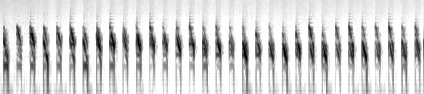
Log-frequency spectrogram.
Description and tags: Created with a miniKorg for the Dutch Holly song Outlaw (Makin' the Scene)
psychedelic, arpeggiator, arp, chirp, synthesizer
